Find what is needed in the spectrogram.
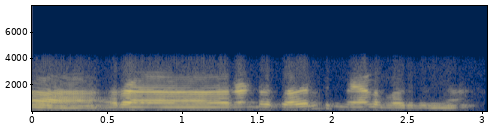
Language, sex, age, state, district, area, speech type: Tamil, male, 45-60, Tamil Nadu, Erode, rural, conversation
